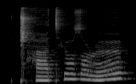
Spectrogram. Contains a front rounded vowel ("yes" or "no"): yes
